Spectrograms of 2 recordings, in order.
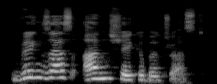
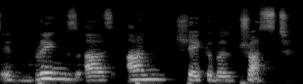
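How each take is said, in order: First: "Brings us unshakable trust" repeated higher with a falling close; a higher, emphatic echo of "Brings us unshakable trust". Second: Said in the usual way. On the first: Shown as a demonstration.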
